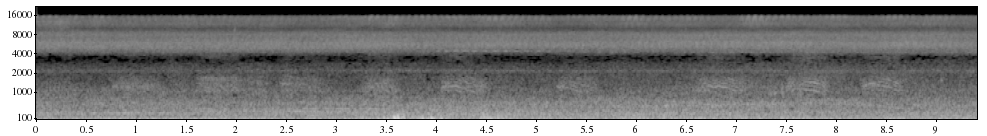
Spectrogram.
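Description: A bird calling over and over in short calls against a steady outdoor background. A few low thumps come about three and a half to four seconds in.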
